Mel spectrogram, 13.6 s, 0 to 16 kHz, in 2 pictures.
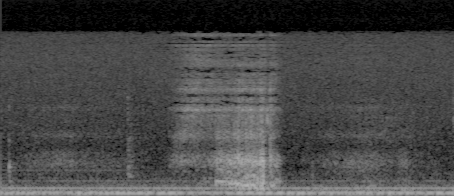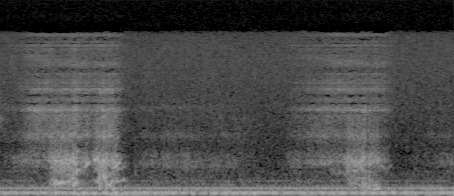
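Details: Snoring during sleep, recorded 2025/02/02: three loud, rattling snores on inhaling, about every 4 to 5 seconds, over a steady low room hum.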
